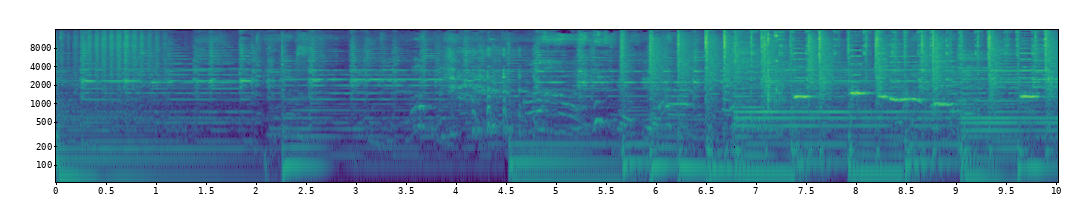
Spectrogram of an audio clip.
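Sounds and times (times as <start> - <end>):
upbeat instrumental music: 0.0 - 10.0
high melody line: 5.3 - 10.0.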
